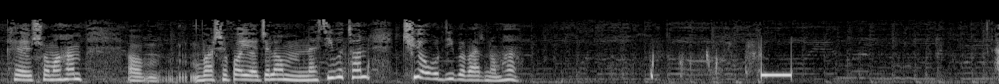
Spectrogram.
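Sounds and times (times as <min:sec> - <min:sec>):
speech: 0:00.1 - 0:05.3
phone line beep after a caller's call drops: 0:07.6 - 0:08.0.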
